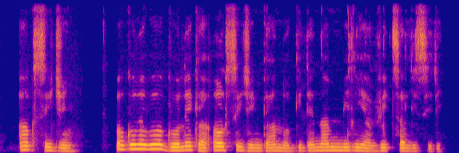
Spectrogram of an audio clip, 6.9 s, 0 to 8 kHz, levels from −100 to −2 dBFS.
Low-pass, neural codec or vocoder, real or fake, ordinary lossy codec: none; none; real; none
